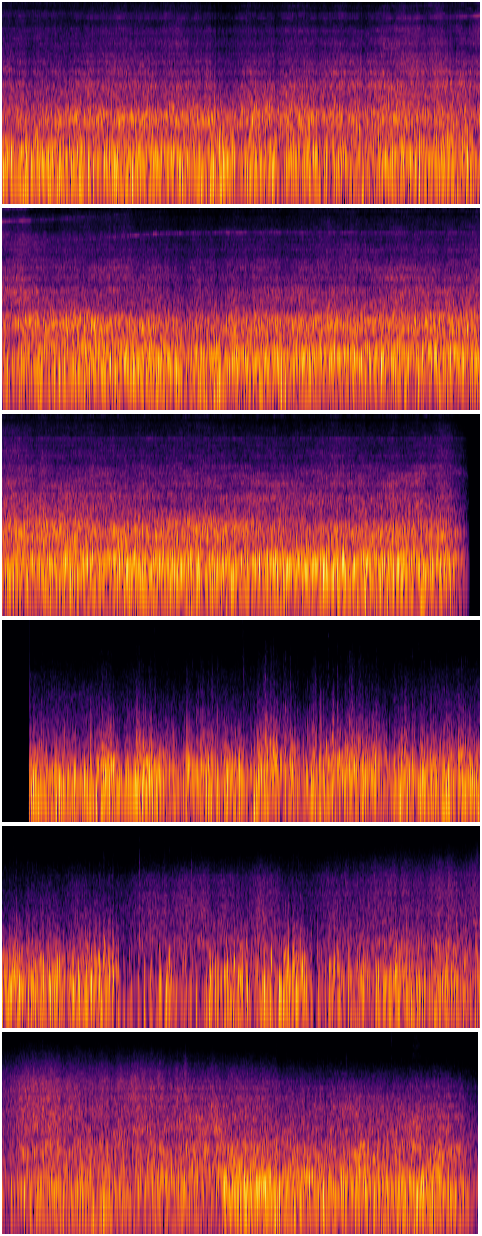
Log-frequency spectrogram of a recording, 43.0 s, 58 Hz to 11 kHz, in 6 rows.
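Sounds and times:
wind buffeting microphone: 0:00.0 - 0:21.3, 0:21.9 - 0:43.0
jet engines running: 0:00.0 - 0:21.4, 0:22.0 - 0:43.0.

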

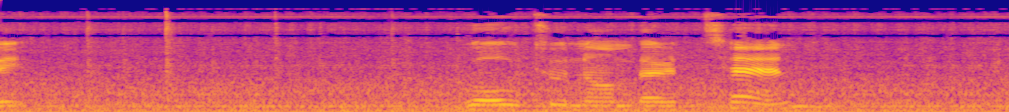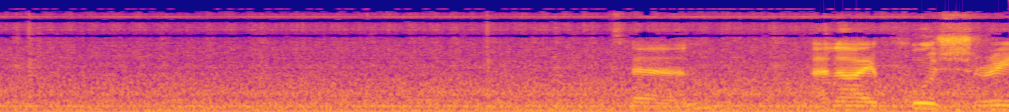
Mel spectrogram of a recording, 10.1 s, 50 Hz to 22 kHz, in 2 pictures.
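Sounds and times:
outdoor air conditioning unit humming: 0:00.0 - 0:10.0.

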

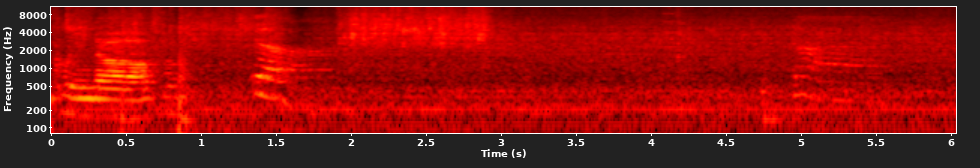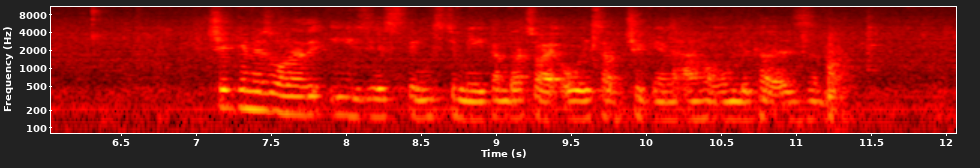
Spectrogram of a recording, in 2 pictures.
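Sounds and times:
small child calling: 0:01.4 - 0:01.9, 0:04.9 - 0:05.6.

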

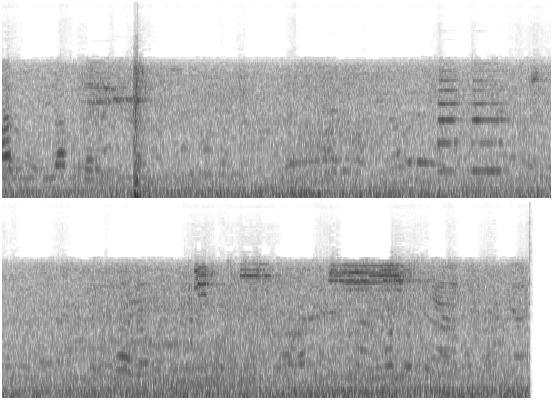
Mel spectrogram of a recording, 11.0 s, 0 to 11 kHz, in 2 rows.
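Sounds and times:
street traffic: 0:00.0 - 0:10.8
voices: 0:00.0 - 0:10.8
vehicle horns honking: 0:04.4 - 0:05.5, 0:07.4 - 0:09.8.

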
